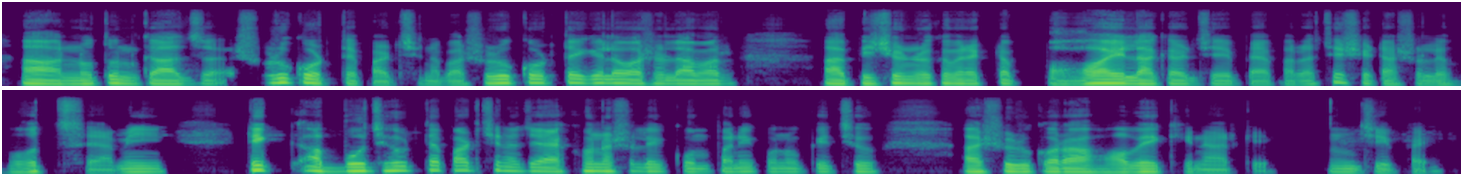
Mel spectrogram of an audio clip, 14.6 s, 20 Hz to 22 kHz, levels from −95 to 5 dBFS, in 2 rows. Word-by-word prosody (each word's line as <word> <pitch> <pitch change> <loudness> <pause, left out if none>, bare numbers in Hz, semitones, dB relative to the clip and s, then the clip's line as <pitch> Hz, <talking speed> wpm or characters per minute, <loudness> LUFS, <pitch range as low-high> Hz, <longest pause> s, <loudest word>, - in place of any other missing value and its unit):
আ - - +7 0.2
নতুন 120 +3 +1
কাজ 110 -2 +3 0.3
শুরু 155 +3 +2
করতে 125 -5 +2
পারছি 95 -2 -4
না 100 - -7
বা - - -2
শুরু 135 +1 +5
করতে 145 0 +1
গেলেও 135 -1 +3
আসলে 120 0 -2
আমার 115 0 0 0.5
আ - - +6
ভীষণ 120 +3 +2
রকমের 120 0 +1
একটা 120 - -3 0.2
ভয় 125 +6 +7
লাগার 115 0 +2
যে, 110 - -4
ব্যাপার 100 0 -5
আছে 120 +10 -4
সেটা 115 -4 -4
আসলে 100 -1 -7
হচ্ছে। 120 +4 -4
আমি 110 +1 -1 0.5
ঠিক 175 -2 +8 0.2
আ - - +8
বুঝে 140 +1 +5
উঠতে 155 +2 0
পারছি 170 0 -1
না 140 - -1
যে, 135 - +2
এখন 140 +4 -1
আসলে 130 +1 -4 0.2
company 115 +2 -3
কোন 115 - -5 0.2
কিছু 120 +1 -4 0.5
আ - - +6
শুরু 120 -2 +3
করা 115 -2 +4 0.2
হবে 105 +3 +2
কিনা 95 -3 -7
আরকি। - - -16 0.5
জ্বী 100 - -4
ভাই। - - -9
120 Hz, 190 wpm, -25 LUFS, 110-135 Hz, 0.5 s, ঠিক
